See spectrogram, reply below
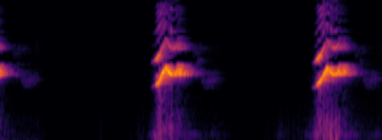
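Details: Black-capped lory making two shrill, rising whistled calls about two and a half seconds apart in a quiet room.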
